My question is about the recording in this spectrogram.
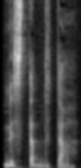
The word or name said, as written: निस्तब्धता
